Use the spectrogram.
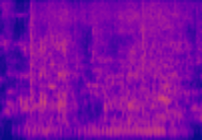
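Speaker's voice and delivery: breathy laugh. Real, not acted. Laughing during livestream chat.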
